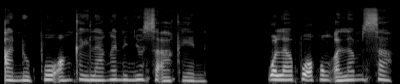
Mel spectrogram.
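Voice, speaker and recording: A woman's voice: mid-range voice, steady tone, moderate pace, dark tone, no echo, studio quality, close to an everyday voice. A woman voicing a frightened, guilt-ridden socialite in an audio drama, with a trembling, pleading delivery. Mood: nervous.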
